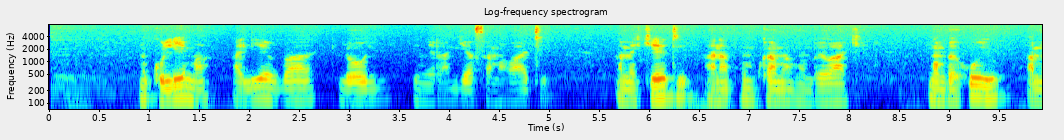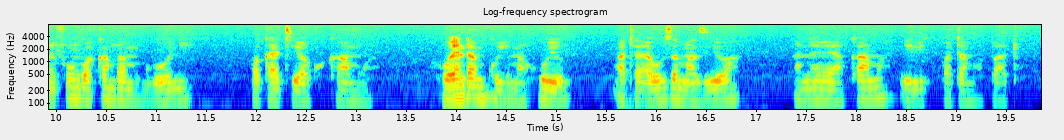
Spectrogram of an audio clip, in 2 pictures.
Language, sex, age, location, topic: Swahili, male, 18-24, Kisumu, agriculture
